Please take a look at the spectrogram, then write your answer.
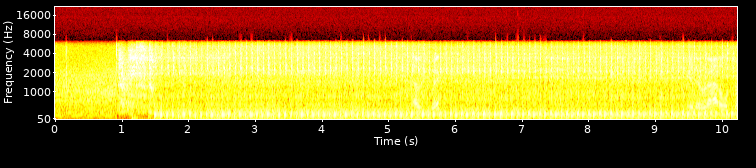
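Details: Supermono single-cylinder project bike, restarted after half an hour off, possibly without choke: fires up and settles into even thumping idle, about four beats a second, with a light rattle from the flat-slide carburetor.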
